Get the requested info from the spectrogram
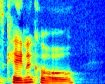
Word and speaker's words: K Nicole: So if you don't know me, my name is K Nicole, emphasis on the K, because the K is important, okay? Don't forget the K. My name is not Nicole.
